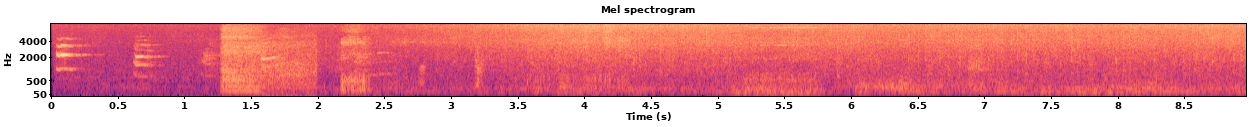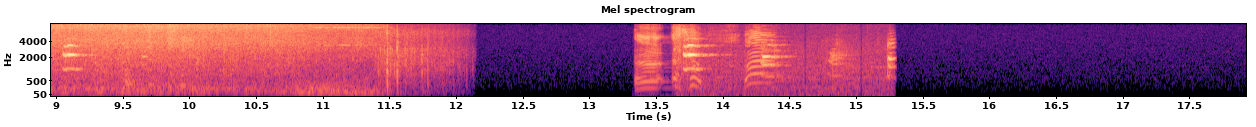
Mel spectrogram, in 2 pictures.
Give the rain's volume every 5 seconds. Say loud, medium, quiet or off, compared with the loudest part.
medium, loud, loud, off.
